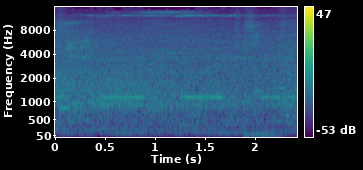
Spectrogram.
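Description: A vehicle's reversing alarm beeping faintly and evenly, about once every three-quarters of a second, over a low engine hum.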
